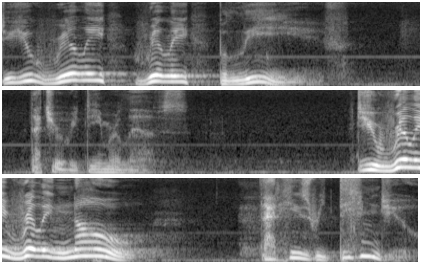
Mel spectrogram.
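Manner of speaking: put-on tearful, earnest voice. Retelling the conductor's words to the choir's diva, acting almost in tears. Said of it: "almost in tears".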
